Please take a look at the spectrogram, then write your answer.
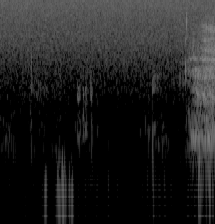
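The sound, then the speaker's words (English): A single short, breathy, natural cough bursts out near the end after a few soft throat and breath noises, fairly loud against an otherwise quiet background. “It was a natural cough, if it helps.”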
